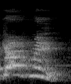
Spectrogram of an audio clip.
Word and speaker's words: Crapsmith: ¡Pero se pronuncia Craftsmith!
